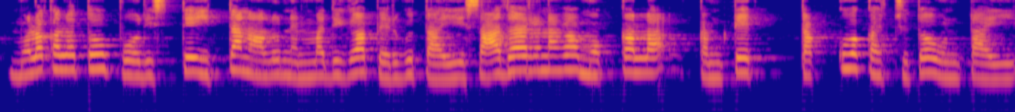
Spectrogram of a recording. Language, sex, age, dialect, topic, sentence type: Telugu, female, 18-24, Southern, agriculture, statement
